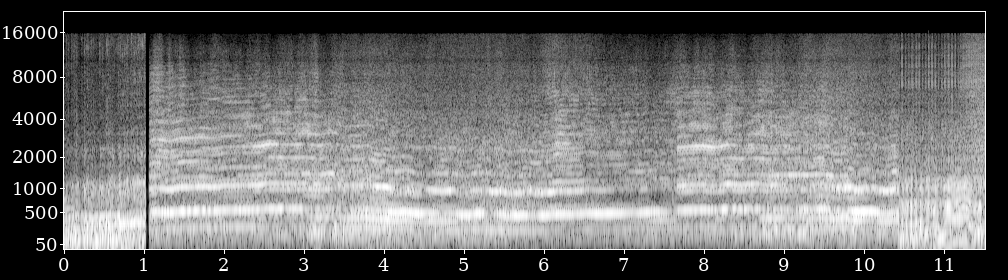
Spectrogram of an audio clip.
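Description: A race car engine roars loudly at high speed.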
